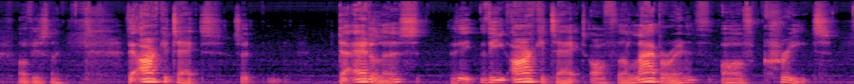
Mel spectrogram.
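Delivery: ordinary delivery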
